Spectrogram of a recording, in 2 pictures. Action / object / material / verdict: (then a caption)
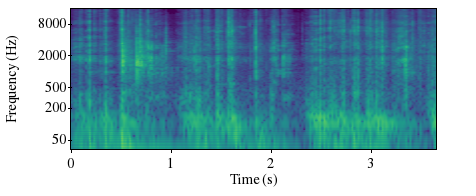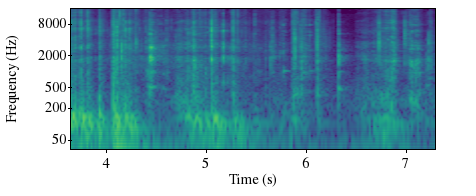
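scrape / solid bar soap shaved with a metal blade / soap / none. A metal utility blade shaves a solid oval bar of cream soap, with a pile of shavings beside it. There are crisp, dry scraping and crackling strokes with a bright, papery edge, over a soft low rumble. The cuts come in quick, uneven bursts with short pauses between them.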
